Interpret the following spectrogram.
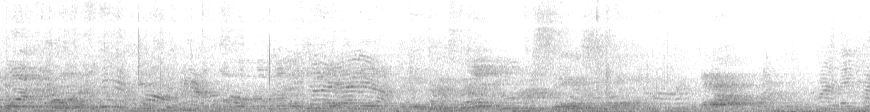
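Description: Indistinct chatter of children's and adults' voices overlapping in a large gym hall.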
